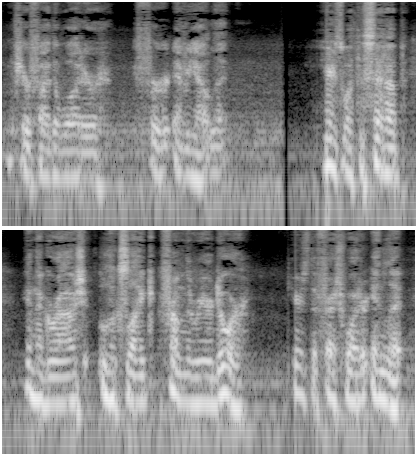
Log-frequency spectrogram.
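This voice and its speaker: An older man calmly narrating a do-it-yourself build video in a measured, matter-of-fact way. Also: medium pitch, a little hiss or hum, low-quality recording. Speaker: vlogger. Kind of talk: calm how-to narration.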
